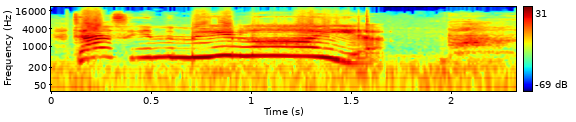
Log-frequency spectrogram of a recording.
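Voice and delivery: high, loud and slow, thrilled; excited shout. Real, not acted. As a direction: belt out the song title in delight. Naming band's hit song excitedly.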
